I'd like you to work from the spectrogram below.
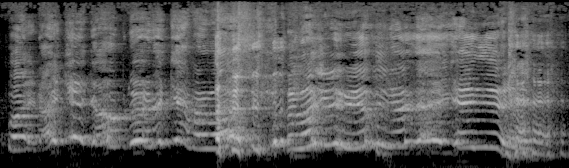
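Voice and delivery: high, loud hammed-up blubbering; mock crying. Boy sent to detention crying before math class, mock bawling. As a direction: wail it in garbled, exaggerated sobs. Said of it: "I started crying".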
